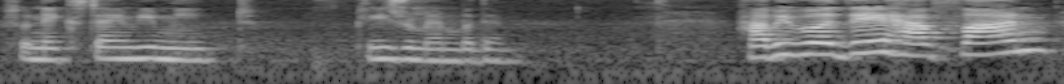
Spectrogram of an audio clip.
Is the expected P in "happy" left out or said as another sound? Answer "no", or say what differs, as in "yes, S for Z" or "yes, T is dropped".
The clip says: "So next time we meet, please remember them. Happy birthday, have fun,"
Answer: yes, P is dropped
